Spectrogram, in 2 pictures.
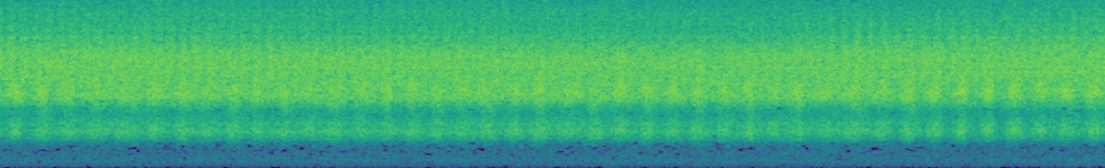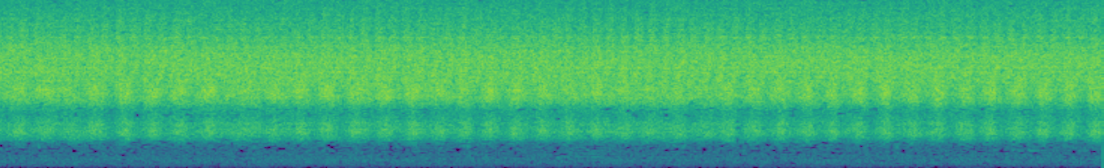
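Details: A cicada chorus holds a loud, even, high-pitched drone, softly pulsing about three times a second. Nothing else is heard.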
